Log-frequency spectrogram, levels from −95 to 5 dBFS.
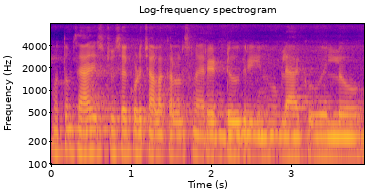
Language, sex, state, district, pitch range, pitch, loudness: Telugu, male, Andhra Pradesh, Annamaya, 115-130 Hz, 125 Hz, -19 LUFS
